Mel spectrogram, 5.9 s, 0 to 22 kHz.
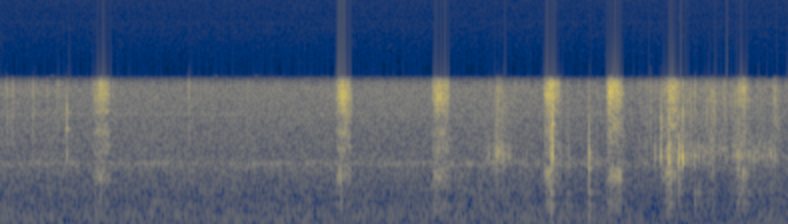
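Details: European hedgehog at night, 10pm in early September 2009, sniffing like a pig; sharp snorting puffs about twice a second, getting busier toward the end, against a quiet dark background.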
